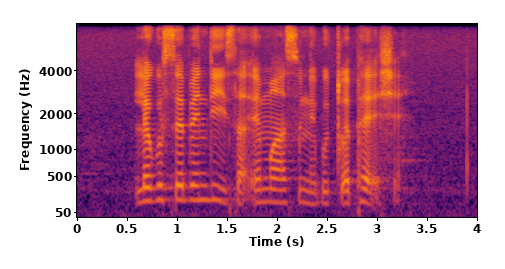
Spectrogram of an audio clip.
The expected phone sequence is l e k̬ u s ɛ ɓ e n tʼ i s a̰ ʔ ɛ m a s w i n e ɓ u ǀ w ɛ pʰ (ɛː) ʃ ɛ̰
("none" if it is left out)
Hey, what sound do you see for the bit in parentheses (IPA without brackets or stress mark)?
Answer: ɛː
